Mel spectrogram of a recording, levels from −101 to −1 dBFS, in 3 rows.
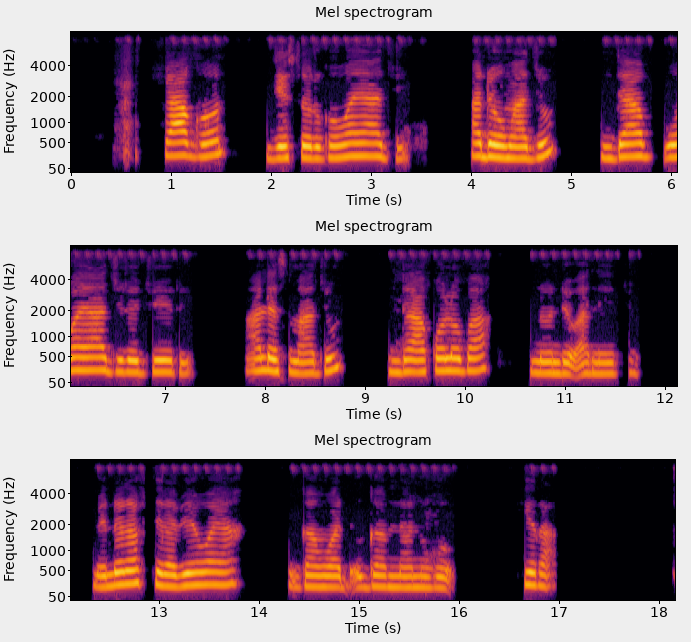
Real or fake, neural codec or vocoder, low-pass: real; none; 7.2 kHz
